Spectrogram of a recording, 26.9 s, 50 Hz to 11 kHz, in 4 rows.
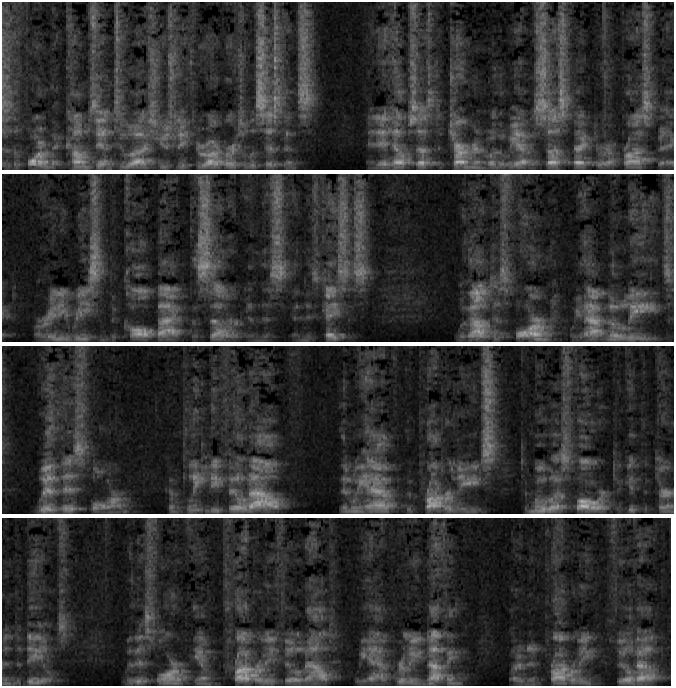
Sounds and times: Speech: 0:00.0 - 0:10.5, 0:11.2 - 0:26.8.

